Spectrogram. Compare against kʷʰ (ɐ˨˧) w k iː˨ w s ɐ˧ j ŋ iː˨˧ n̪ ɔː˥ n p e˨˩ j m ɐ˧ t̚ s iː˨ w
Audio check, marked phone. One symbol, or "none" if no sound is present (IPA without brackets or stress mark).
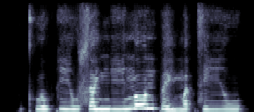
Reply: ɐ˨˧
